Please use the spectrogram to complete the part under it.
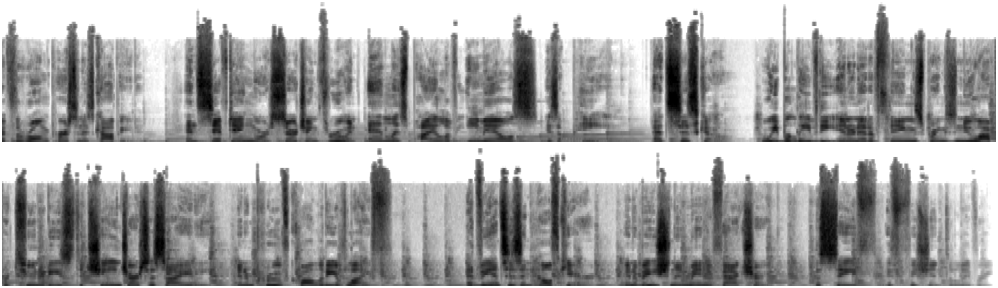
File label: explainer, explainer video voice over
